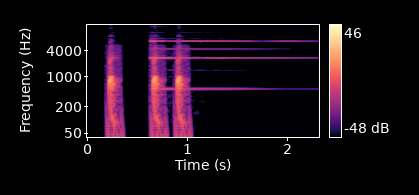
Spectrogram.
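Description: End-screen sound effects: three short pops, then a bell-like ding that rings on and fades slowly.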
